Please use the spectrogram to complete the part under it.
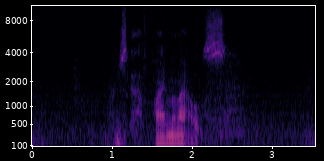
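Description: A man speaks briefly through a microphone.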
